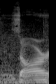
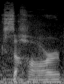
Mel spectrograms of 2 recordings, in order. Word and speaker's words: Tsar: I know it's not like Tsar, it's like Sahar, but, you know.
